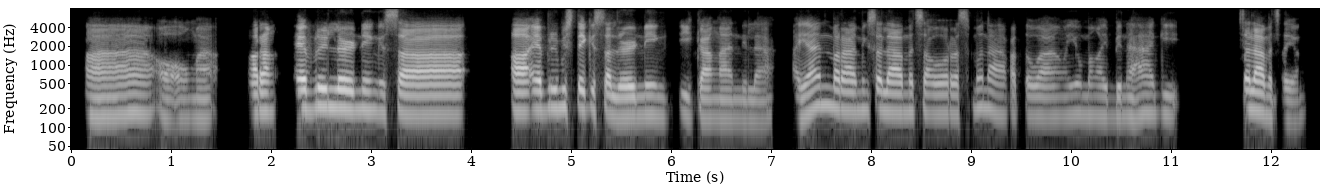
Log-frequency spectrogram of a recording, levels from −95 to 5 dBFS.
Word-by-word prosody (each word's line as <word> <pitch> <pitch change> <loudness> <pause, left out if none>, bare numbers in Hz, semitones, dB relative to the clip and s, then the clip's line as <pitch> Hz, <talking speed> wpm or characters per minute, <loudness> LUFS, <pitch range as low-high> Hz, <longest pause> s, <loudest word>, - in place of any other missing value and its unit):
Ah, 160 +2 -2
oo 145 -1 -8
nga. 145 - -6 0.4
Parang 180 +1 +3 0.2
every 200 +1 +6
learning 195 -2 +2
is 175 - -6
ah, 165 -1 +5 0.5
ah, 185 -1 +6
every 195 +2 +2
mistake 205 -1 +1
is - - -8
a 170 - +2
learning, 155 0 -1
ika 155 -3 -6
nga 140 -1 -5
nila. 135 0 -13 0.2
Ayan, 190 +9 -2
maraming 190 -3 -1
salamat 180 -2 0
sa 175 -1 -5
oras 170 +2 -7
mo. 205 - -10
Nakakatuwa 155 -5 -8
ang - - -20
'yong 165 +1 -12
mga 160 -1 -12
ibinahagi. 160 +2 -10 0.6
Salamat 185 -5 +2
sa'yo. 135 +1 -12
165 Hz, 145 wpm, -21 LUFS, 155-185 Hz, 0.6 s, every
